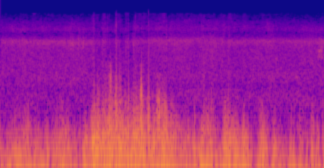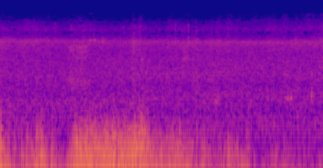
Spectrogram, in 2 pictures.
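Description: Wind buffeting the phone's microphone in gusts: a rumbling low noise that swells strongly between about one and three seconds in, again around five seconds, then eases off.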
